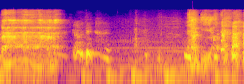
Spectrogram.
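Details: Woman burping deliberately after drinking Coca-Cola: long, loud, rumbling belches separated by a quieter voiced stretch.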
